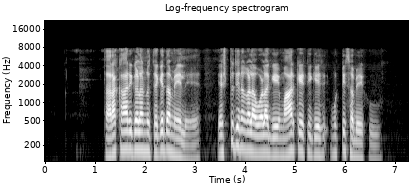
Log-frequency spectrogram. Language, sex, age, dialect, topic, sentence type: Kannada, male, 31-35, Coastal/Dakshin, agriculture, question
